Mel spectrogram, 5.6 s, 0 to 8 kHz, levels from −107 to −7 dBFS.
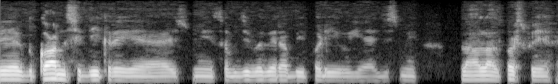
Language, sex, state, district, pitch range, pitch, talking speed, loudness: Rajasthani, male, Rajasthan, Churu, 100-110 Hz, 105 Hz, 195 wpm, -23 LUFS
